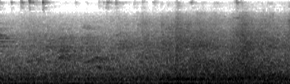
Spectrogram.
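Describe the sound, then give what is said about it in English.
An N subway train rides along the tracks, a steady, loud, low rumble heard from inside the car that swells slightly partway through and continues without a break. “we're right now on the N train”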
